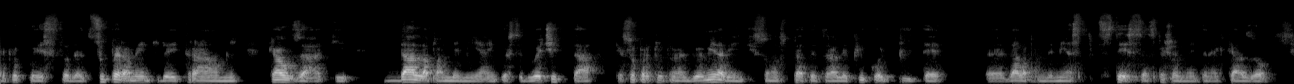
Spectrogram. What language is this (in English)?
Italian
